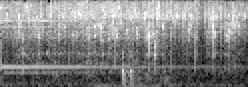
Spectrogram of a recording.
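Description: Panch phoron spice mix and whole cumin seeds frying in mustard oil in a karahi, a bright dense sizzle with a few crackles and a spoon scrape, close and steady, no talking.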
